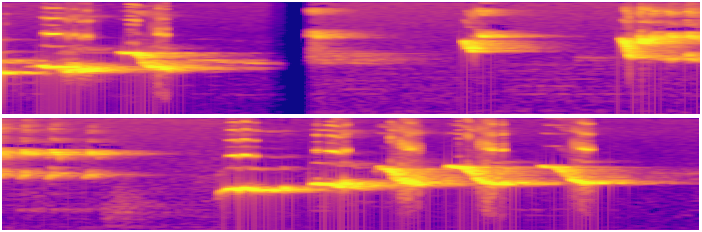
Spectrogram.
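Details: A white-rumped shama singing, used to trigger other shamas into song. Loud whistled slurs and high clear notes open, followed after a pause by a quick run of rising, repeated whistles with sharp clicks.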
